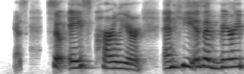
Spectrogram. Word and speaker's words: Parlier: Do you mind pronouncing your full name? It's uh Parlier. Parier name. Yeah. Yes. So, Ace Parlier and he is a very patient, understanding man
